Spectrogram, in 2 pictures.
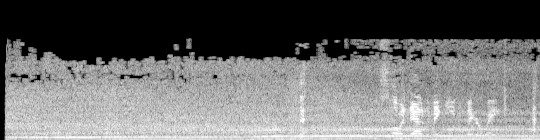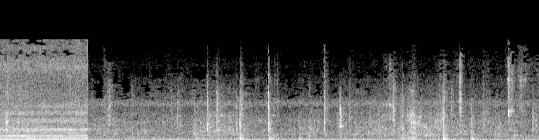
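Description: Suzuki outboard motor running with the boat under way, its pitch rising about two seconds in. Near the middle the sound changes abruptly to a lower, steady hum with a few brief knocks.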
